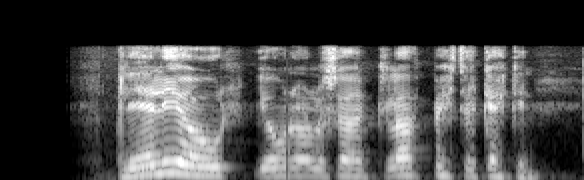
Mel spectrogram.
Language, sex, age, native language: Icelandic, other, 18-19, Icelandic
